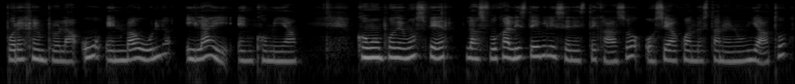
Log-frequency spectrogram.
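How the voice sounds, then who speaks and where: A student presenter, a woman with a fairly high voice, reads a scripted grammar explanation. Her delivery is measured and steady, and she slows down to spell out each example.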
